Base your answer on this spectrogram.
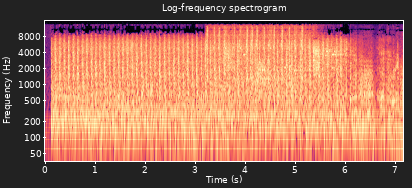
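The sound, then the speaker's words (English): Machine-gun sound effect: a loud, unbroken stream of rapid automatic gunfire that rattles on steadily for about seven seconds, then dips briefly just before the end. “Well, we used to have a soundtrack that went with it, too, Flight of the Valkyries, but then we realized, whoops, we don't have the rights to that music, so we're not playing that. We just have the machine gun running.”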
